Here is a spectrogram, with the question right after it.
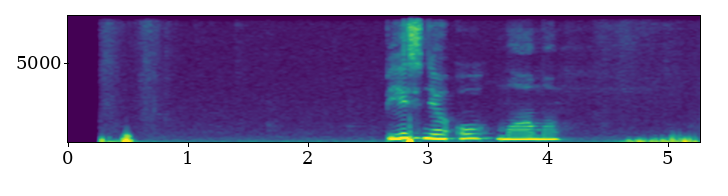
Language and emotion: Russian, neutral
